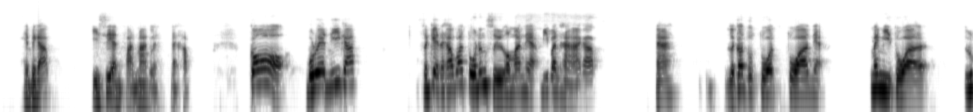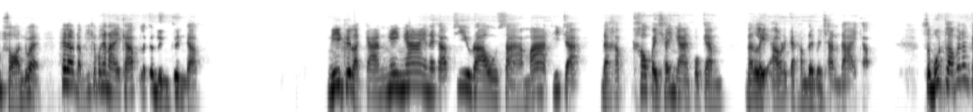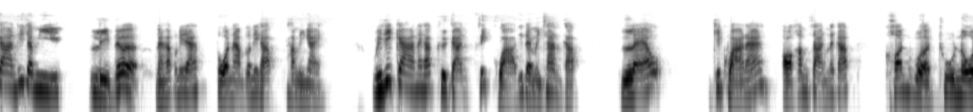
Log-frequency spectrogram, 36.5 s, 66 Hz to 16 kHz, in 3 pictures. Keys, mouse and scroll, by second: 0.4 click, 0.8-1.4 scroll down 2, 1.9-2.2 scroll down 2, 3.5-3.8 scroll up 2, 4.3 click, 5.8-6.1 scroll up 2, 12.9 click, 13.1 click, 13.8-15.5 drag, 15.9 click, 16.3 scroll down 1, 16.8-17.2 scroll down 1, 24.4-24.7 scroll up 1, 25.8-27.2 drag, 27.2 shift+x, 27.5 shift+click, 28.2 shift+x, 28.4 shift+right click, 28.6 shift+right click, 29.3-29.7 scroll up 2, 29.3 shift+x, 30.7 right click.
